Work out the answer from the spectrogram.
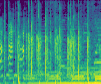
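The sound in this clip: A short run of sharp hand claps, quick and somewhat irregular, mixed in with people talking at moderate loudness.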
